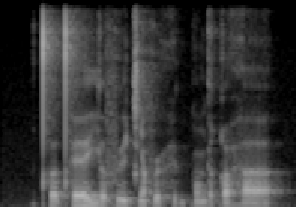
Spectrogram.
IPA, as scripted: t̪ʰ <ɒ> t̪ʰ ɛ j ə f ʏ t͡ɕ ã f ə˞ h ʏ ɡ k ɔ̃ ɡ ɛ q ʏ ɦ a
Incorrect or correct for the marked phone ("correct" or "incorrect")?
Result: incorrect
